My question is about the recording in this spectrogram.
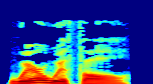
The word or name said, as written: wherewithal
